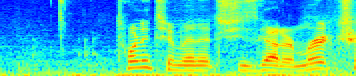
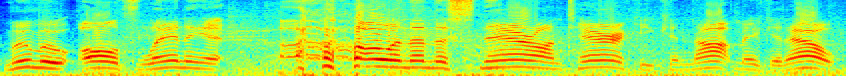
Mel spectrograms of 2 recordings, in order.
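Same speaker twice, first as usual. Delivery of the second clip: higher, louder caster call of the fight; excited play-by-play; 8 semitones higher, 8 dB louder than usual. Acted. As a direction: call the action like a live caster. Live play-by-play of replay.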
